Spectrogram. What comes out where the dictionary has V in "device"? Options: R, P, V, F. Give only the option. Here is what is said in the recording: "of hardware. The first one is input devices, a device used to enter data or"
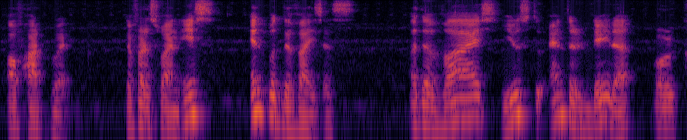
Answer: V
